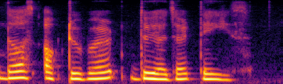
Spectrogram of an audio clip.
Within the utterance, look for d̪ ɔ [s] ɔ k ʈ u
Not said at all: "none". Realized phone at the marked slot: s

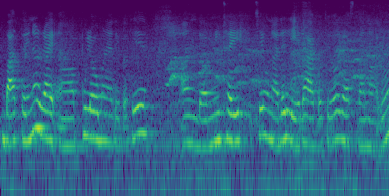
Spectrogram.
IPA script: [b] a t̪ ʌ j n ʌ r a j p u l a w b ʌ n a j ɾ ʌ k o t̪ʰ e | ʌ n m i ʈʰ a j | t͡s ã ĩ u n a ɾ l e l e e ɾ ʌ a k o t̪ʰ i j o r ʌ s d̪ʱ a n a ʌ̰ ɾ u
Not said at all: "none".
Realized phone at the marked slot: b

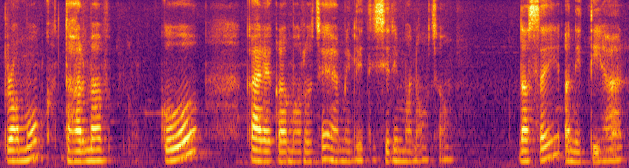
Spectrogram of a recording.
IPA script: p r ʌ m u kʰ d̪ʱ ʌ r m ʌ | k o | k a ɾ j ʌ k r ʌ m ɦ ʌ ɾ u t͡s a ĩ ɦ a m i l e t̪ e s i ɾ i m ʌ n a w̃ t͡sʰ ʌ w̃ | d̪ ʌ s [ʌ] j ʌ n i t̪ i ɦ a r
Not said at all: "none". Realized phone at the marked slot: ʌ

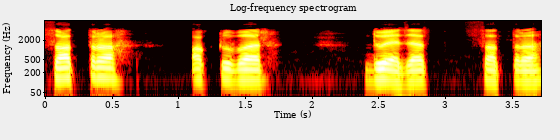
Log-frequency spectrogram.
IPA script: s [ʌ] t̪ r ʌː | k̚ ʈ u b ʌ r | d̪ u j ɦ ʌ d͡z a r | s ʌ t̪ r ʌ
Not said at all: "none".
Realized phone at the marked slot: ʌ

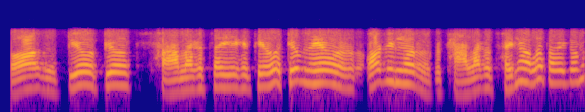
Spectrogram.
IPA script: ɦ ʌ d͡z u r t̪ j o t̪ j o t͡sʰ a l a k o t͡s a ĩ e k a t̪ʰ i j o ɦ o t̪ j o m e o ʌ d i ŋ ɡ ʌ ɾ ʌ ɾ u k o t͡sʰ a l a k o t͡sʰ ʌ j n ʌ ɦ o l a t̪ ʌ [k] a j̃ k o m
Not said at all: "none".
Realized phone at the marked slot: p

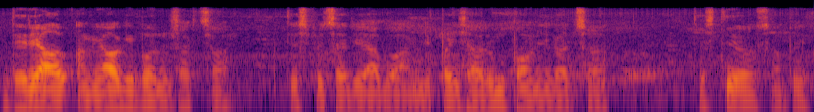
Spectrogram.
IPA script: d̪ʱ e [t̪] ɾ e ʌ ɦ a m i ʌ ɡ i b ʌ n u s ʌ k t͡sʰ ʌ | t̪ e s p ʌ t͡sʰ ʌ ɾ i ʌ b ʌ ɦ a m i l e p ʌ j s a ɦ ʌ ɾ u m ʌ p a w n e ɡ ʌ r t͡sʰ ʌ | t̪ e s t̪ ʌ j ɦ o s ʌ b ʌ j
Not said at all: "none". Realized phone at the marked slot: none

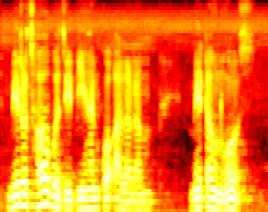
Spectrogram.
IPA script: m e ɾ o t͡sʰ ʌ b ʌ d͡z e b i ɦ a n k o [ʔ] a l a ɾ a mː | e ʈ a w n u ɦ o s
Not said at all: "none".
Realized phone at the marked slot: ʔ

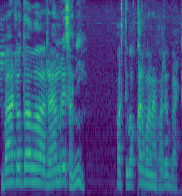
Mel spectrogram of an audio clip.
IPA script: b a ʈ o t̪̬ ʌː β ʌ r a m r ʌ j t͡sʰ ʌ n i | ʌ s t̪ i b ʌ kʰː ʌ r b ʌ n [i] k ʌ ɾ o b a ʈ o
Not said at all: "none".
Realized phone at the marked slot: a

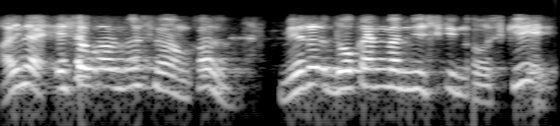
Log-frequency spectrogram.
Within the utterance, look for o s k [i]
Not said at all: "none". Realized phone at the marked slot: i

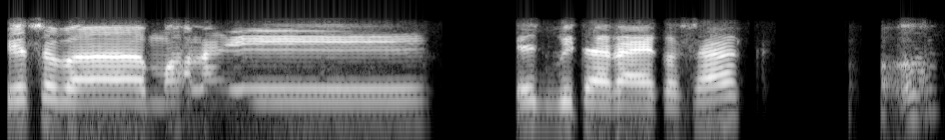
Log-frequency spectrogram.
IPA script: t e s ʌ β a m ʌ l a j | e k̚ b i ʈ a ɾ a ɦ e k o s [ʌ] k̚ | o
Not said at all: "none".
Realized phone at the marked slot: a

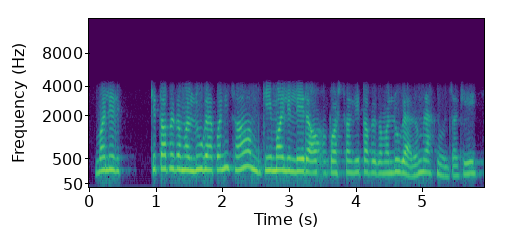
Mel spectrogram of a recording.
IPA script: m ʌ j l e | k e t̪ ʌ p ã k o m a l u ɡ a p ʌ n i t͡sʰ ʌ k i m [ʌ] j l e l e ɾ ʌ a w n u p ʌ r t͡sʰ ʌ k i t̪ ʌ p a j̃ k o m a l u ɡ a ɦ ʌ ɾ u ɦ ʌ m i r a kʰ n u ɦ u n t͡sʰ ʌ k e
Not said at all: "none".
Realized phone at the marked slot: ʌ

